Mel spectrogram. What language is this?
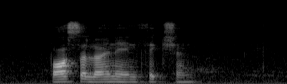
English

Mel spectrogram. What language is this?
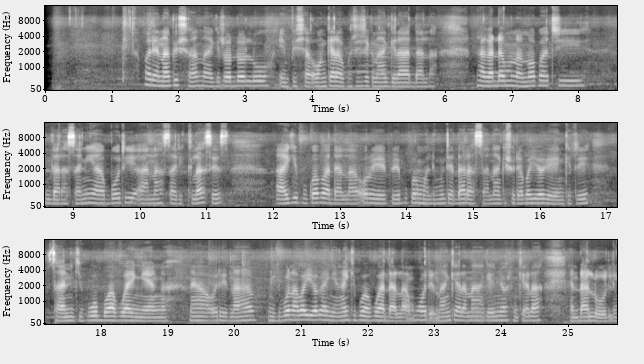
Masai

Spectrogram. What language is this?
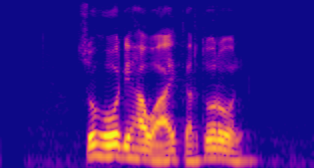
Sundanese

